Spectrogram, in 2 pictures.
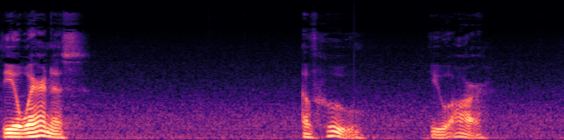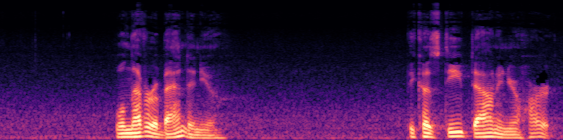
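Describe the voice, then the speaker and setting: Low, mellow-voiced man guiding meditation. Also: slightly rough. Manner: slow, soothing, with deliberate pauses between phrases. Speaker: meditation coach. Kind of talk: guided meditation.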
